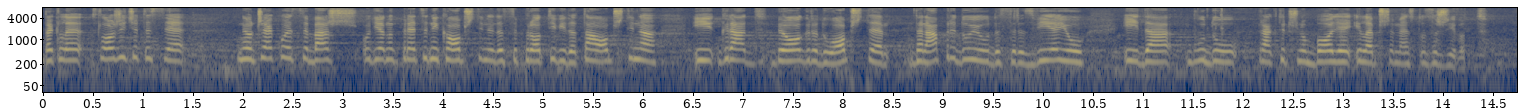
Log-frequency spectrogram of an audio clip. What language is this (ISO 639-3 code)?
srp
